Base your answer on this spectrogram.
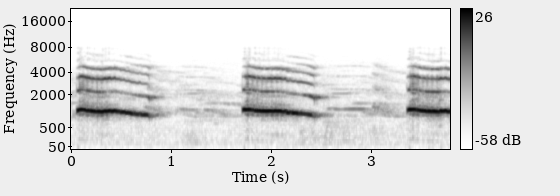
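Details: A ring-tailed lemur calls toward distant females during mating. Loud, mewing wails repeat about every one and a half seconds, each holding steady and then dropping at the end, with fainter trailing tones between.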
